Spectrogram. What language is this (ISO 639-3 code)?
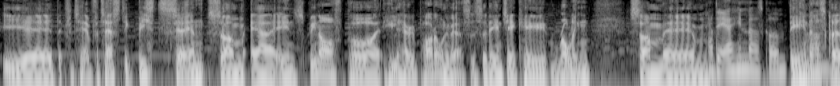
dan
